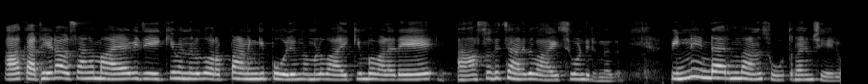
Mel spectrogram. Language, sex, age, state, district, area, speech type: Malayalam, female, 18-30, Kerala, Pathanamthitta, rural, spontaneous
